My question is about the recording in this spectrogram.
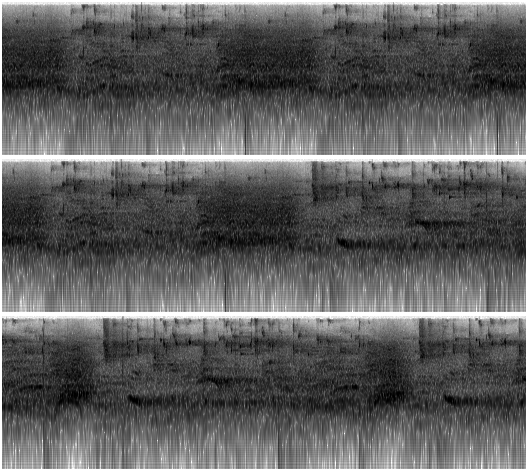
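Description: Basketball game sound in an echoing arena: indistinct crowd voices, with a ball bouncing on the hardwood court now and then. In the second half come short, sharp squeaks, typical of sneakers on the floor.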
